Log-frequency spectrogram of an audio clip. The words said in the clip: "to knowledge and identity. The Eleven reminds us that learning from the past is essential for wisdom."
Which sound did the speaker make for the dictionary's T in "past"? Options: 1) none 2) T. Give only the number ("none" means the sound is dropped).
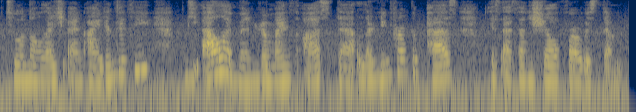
2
